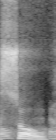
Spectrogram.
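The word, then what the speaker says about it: sow: es solo una palabra, hay una palabra que se escribe exactamente igual y que significa una cerda, es decir, una hembra de cerdo. De eso no estamos hablando. Se pronuncia sou y lo que significa es plantar algo para una cosecha futura.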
